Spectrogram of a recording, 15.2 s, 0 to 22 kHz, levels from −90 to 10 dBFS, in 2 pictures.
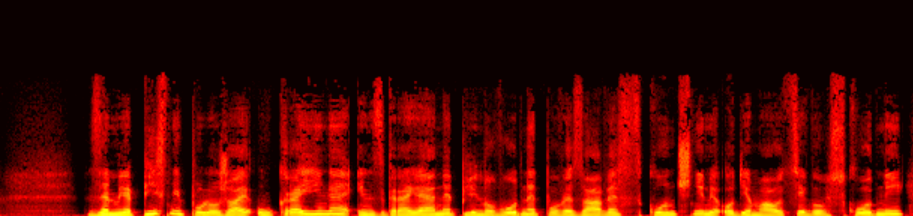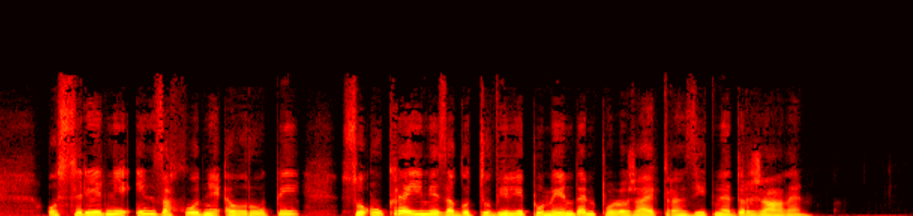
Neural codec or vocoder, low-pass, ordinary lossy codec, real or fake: codec, 32 kHz, 1.9 kbps, SNAC; 14.4 kHz; MP3, 64 kbps; fake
